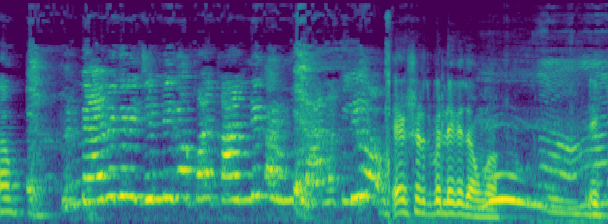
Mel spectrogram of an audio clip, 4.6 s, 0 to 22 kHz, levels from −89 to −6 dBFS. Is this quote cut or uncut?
cut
